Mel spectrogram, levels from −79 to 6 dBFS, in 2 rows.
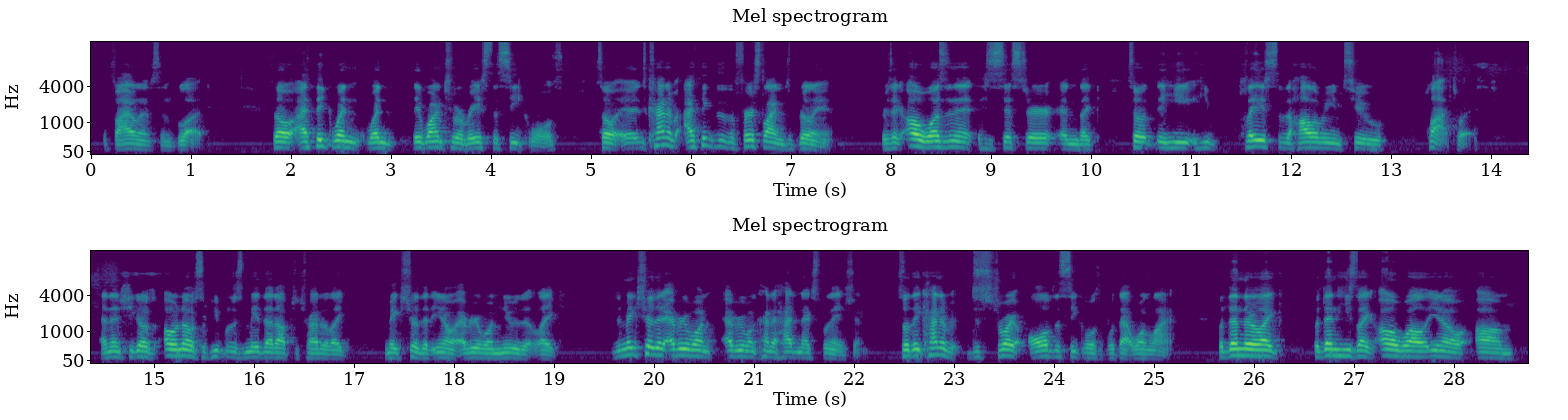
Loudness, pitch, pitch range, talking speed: -24 LUFS, 135 Hz, 120-155 Hz, 230 wpm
